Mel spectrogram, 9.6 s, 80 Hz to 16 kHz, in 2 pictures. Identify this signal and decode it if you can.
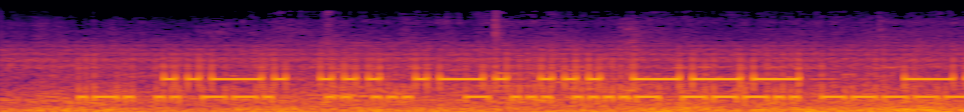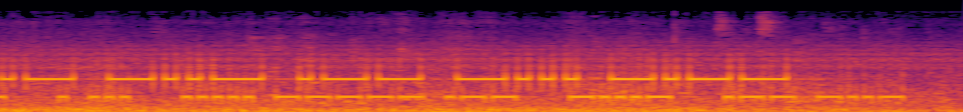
Morse code, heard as two keyed tones, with the noise inside a subway train. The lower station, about 31 wpm, 580 Hz: RIG IS TS480 ES 50W <BT> WX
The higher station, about 20 wpm, 1160 Hz: FSRSO KXWBY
